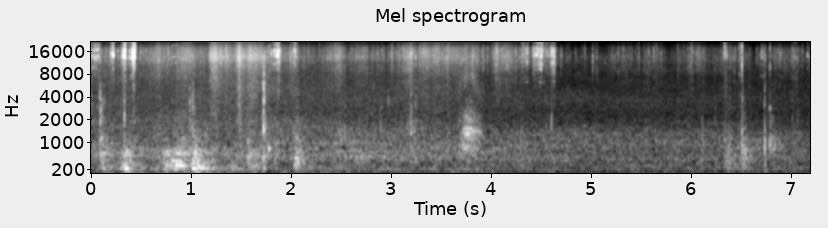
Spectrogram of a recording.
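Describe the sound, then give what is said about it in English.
A bunch of keys on a ring jingles and clinks irregularly, bright and tinkly, with a few sharper clinks at the start and a softer, steady rattle afterward. No one speaks. “I just have too many goddamn keys on this ring.”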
